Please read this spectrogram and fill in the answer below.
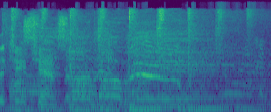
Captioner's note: shouts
